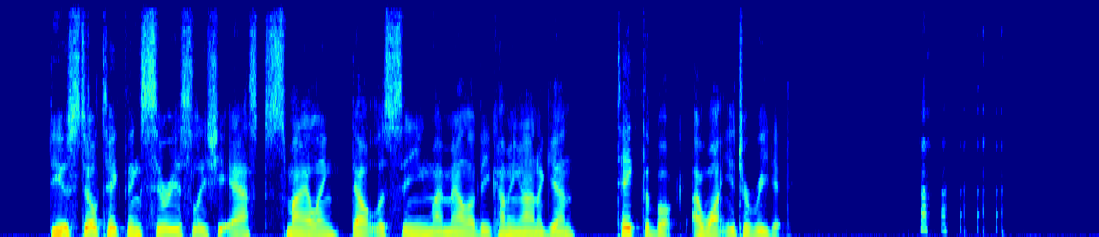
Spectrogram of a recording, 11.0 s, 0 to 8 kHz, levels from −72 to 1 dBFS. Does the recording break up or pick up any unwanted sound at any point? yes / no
yes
